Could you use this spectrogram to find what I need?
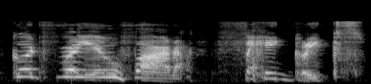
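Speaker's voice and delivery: high slow drawn-out shout; high slow hammed-up yell; mock shout. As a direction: bellow it slowly like a hammed-up priest. Acted Father Ted dialogue.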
